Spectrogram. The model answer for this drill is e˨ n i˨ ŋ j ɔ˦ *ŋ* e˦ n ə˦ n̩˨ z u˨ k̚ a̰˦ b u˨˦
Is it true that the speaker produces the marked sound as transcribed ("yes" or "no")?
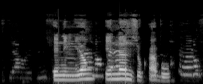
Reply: yes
